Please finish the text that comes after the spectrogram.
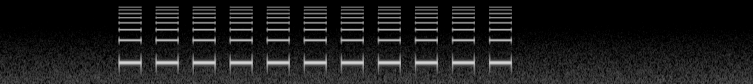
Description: Beep code, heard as beeps from a small speaker, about 1020 Hz. 11 short. In AMI BIOS tables: cache memory error.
